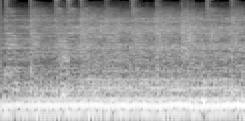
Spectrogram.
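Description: Sport motorcycle's engine idling with a steady low hum, under background music.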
